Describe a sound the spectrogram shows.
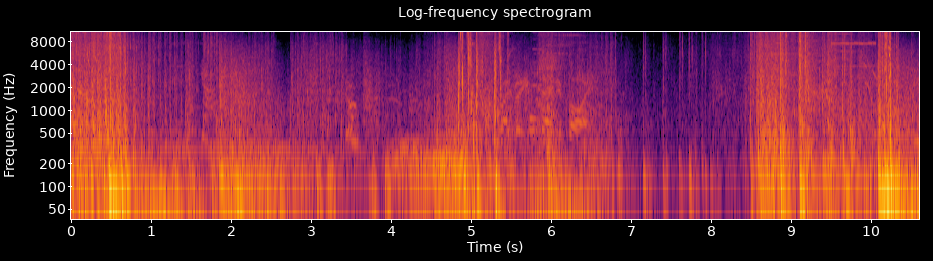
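Gunfire cracks out in sharp bursts.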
